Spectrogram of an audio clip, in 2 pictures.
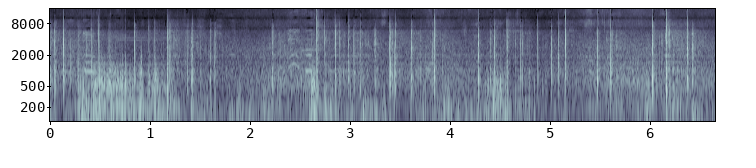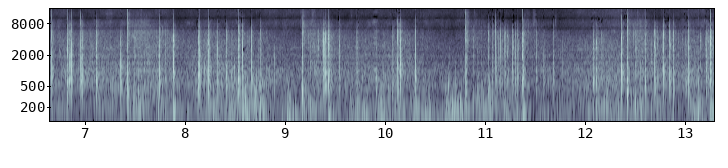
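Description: Fireworks display: a rapid, continuous barrage of aerial shell bangs and crackling, several reports a second.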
